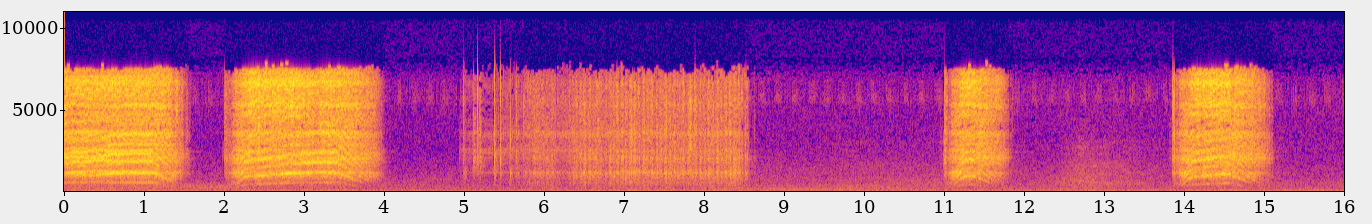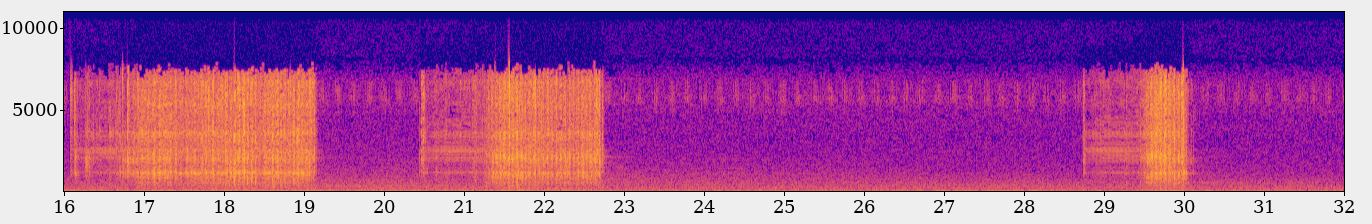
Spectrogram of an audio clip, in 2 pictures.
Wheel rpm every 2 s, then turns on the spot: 110, 90, 10, 10, 10, 10, 0, 40, 10, 10, 10, 10, 0, 0, 0, 0.
6-10 16-20 22-24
